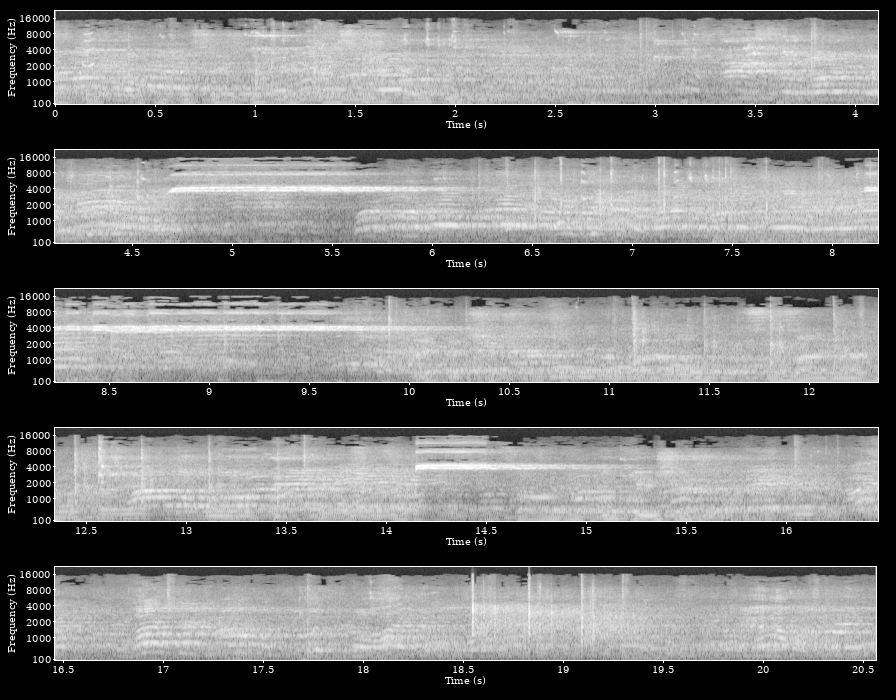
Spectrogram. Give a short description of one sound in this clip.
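Sneakers squeak on a hard court floor in a large echoing hall.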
